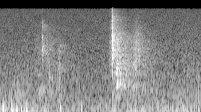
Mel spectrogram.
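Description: Scissors snip a stem.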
